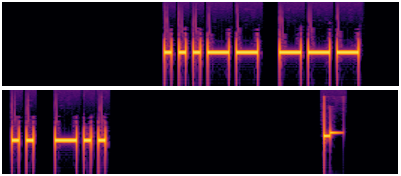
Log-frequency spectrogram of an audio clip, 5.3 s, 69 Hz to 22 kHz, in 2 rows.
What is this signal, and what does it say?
Morse code, heard as a keyed tone, about 25 wpm, 690 Hz. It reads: 3O ID
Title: Winter Field Day Exchanges Encore 25wpm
